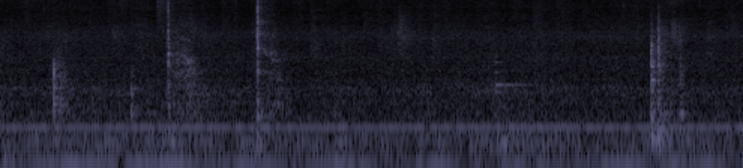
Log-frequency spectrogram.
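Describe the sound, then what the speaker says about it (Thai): Egg and bottle gourd are stir-fried in a pan, a low steady sizzle beneath a constant hum with a few sharp scrapes and taps of a spatula against the pan. "ก็เลยเพิ่มไข่ แล้วก็ผัดให้เข้ากันนะคะ คนคนไข่ให้แตก"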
